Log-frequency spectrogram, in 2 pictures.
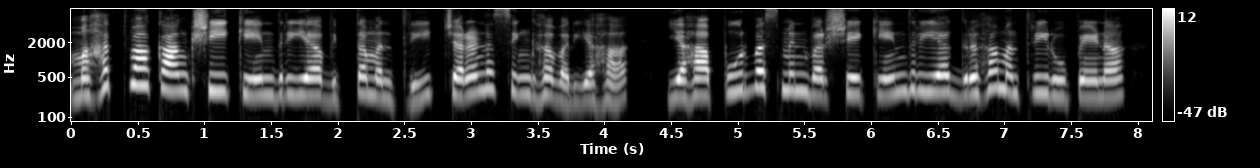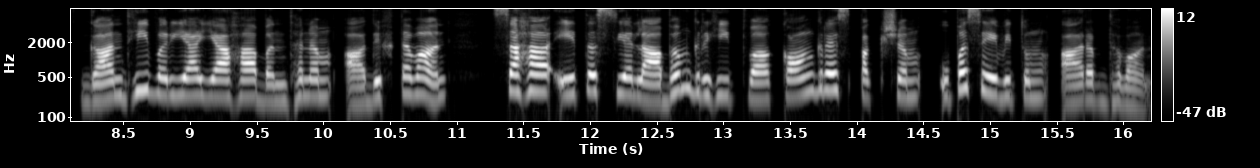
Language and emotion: Sanskrit, neutral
